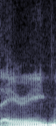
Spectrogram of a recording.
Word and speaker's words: Arik: It's pronounced Arik, but I usually say Eric because everybody else says that.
